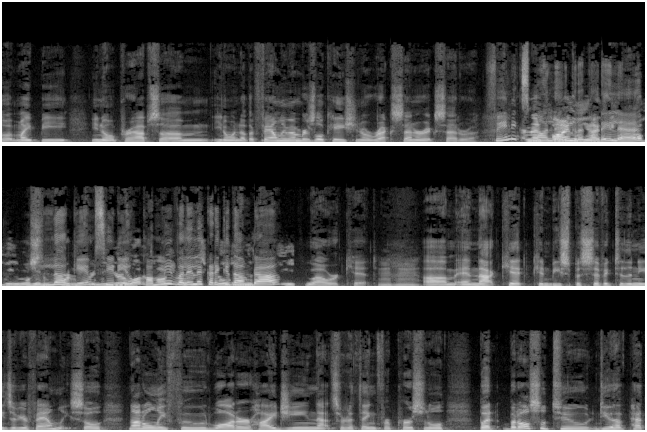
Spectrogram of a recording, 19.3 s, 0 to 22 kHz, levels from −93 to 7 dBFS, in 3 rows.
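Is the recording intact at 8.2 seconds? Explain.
No. The speech at 8.2 s sits inside a stretch from 6.97 to 9.52 s where the voice dips, thins and breaks into pieces. At its deepest it falls by about 25 dB, and together the affected pieces add up to roughly a second and a half. This is speech suppressed in double talk. Both ends were most likely talking at once, and the echo canceller, unable to tell this talker apart from loudspeaker echo, turned everything down.

Just before that moment, from 8.11 to 8.17 s, a faint, brief scrap of repeated voice slips through, trailing the original by 212 ms and sitting about 25 dB below the speech. This is echo leak. One side was likely playing the call on a loudspeaker, and its echo canceller failed to remove all of what its microphone picked up, so a delayed fragment was sent back.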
